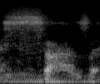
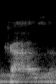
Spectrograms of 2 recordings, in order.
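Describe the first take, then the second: First: "sasa" com som de S no lugar do K inicial; pronúncia errada. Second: "casa" com K inicial e som de Z no meio; pronúncia correta. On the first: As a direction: troque o K por S: "sasa". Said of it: "não é sasa". ("sasa" começando sibilante, como exemplo errado) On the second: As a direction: diga "casa" como CÁ-za, tônica na primeira. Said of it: "se pronuncia a palavra assim". ("casa" pronunciada cá-za, em tom de demonstração) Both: Shown as a demonstration.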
